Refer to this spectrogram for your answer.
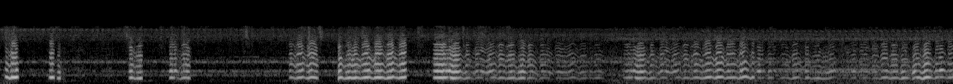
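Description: A male bee delivering pollen buzzes around a bucket orchid, first in short stop-start bursts, then in a steady, wavering drone whose pitch rises and falls as it circles around.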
